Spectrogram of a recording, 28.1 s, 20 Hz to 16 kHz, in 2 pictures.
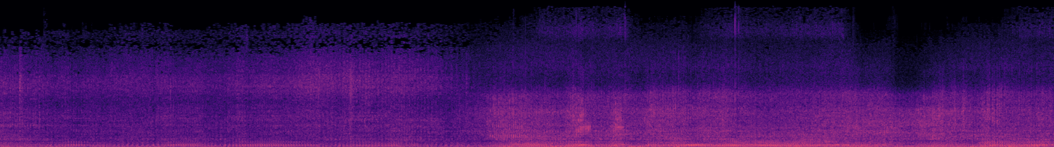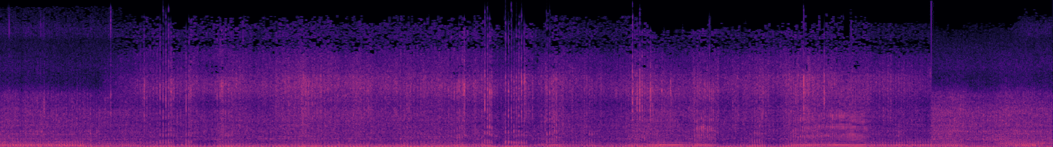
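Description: A 250 cc dirt bike engine running under way, its pitch rising and falling with the throttle. It gets louder about six and a half seconds in as the throttle opens up, and scattered knocks and rattles come through later on.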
